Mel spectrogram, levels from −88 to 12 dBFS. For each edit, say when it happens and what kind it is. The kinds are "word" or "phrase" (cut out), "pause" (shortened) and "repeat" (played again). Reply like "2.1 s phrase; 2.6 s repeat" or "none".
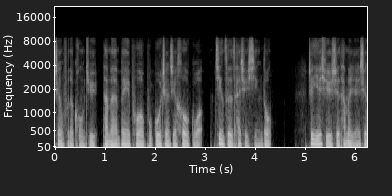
0.9 s pause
